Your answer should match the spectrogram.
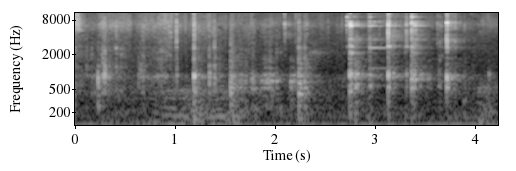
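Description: Plastic lids for sublimation shot glasses being picked up and handled, a scatter of light clicks, taps and clinks at close range over quiet background, growing busier toward the end.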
